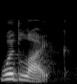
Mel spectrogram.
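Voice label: "woodlike", English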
